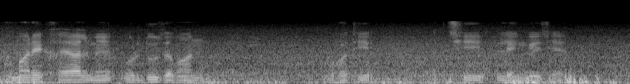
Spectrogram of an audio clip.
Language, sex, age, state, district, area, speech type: Urdu, male, 30-45, Bihar, Supaul, rural, spontaneous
